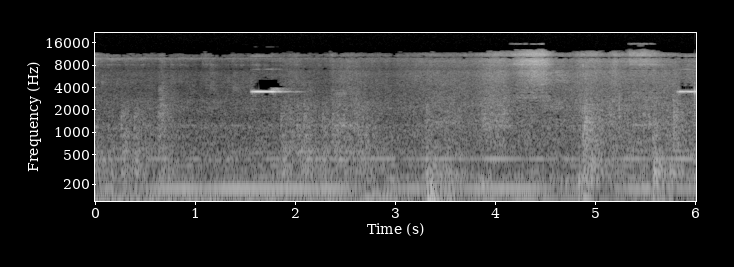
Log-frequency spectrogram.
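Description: Otis Gen2 elevator car in operation: a steady low hum from the car, with a single knock about halfway through and two short high electronic beeps about four seconds apart.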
